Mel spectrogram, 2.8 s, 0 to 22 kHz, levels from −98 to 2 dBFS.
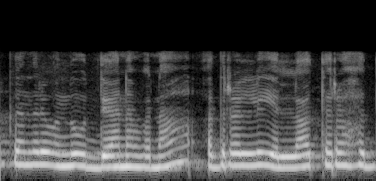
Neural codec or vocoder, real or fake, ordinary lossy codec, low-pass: none; real; none; none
